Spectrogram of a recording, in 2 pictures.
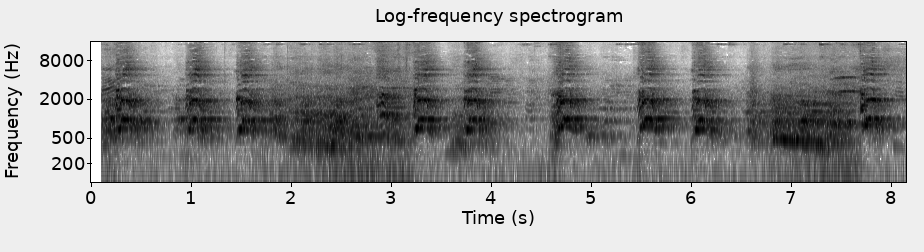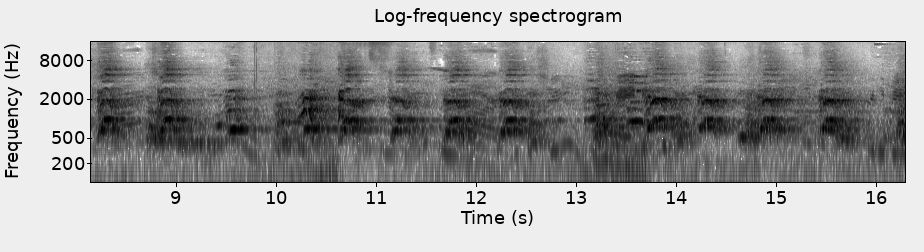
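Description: Dogs barking over and over in a tiled shelter kennel, about one to two barks a second, each bark echoing off the hard walls.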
